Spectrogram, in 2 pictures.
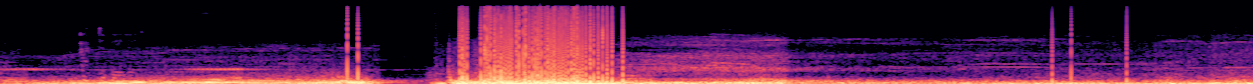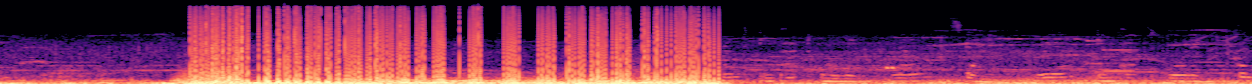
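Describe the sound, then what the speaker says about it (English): A spaceship's quantum drive in Star Citizen spools up, with a roaring rumbling surge that drops out, resumes and then cuts off, while people talk over a constant engine hum. "Quantum drive activated."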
